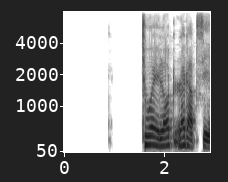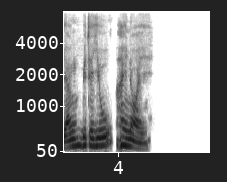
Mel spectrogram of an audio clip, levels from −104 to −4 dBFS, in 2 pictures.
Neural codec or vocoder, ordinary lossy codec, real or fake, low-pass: none; none; real; none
